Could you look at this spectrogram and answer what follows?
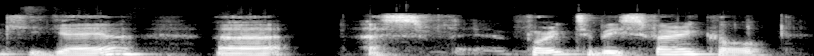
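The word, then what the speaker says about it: Hygiea: Hygeia is probably how it's pronounced. Depends on whether you lengthen your Y's or not in ancient Greek.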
